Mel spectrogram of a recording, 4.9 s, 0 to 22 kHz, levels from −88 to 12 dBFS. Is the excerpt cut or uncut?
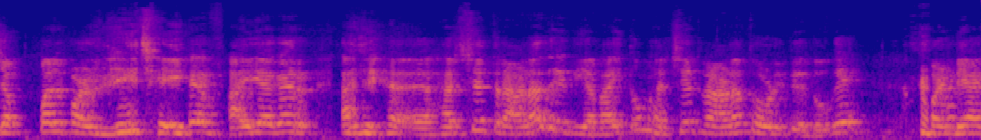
uncut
